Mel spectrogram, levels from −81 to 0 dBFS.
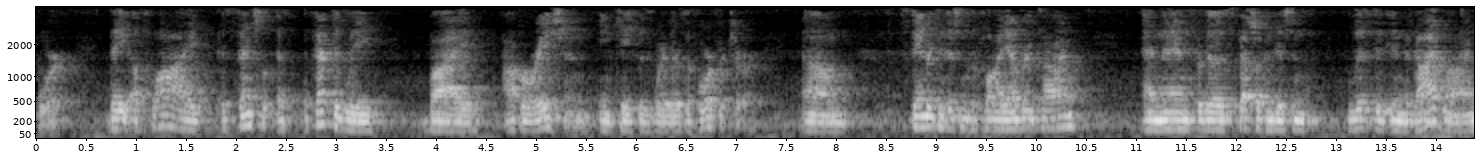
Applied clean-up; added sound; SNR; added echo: none; none; none; reverberation time 0.7 s.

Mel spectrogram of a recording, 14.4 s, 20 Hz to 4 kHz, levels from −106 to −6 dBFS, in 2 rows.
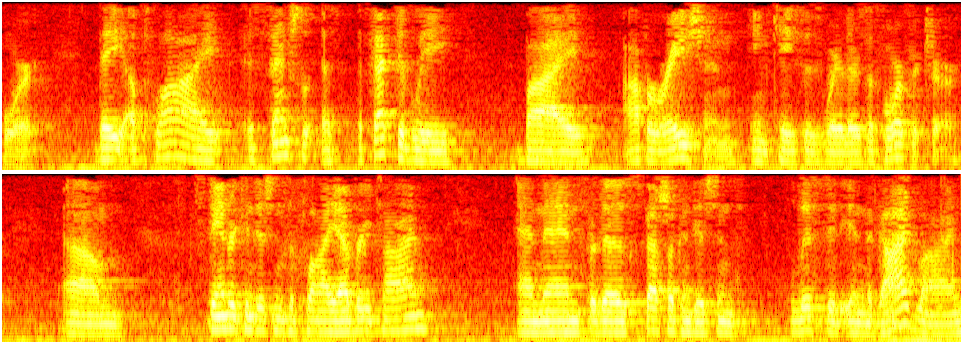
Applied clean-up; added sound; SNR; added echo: none; none; none; none.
